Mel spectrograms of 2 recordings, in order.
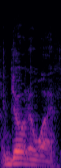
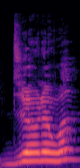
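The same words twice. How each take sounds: First: Said in the usual way. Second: Loud high repeat; higher, louder take. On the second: Pretend. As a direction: belt it up high.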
